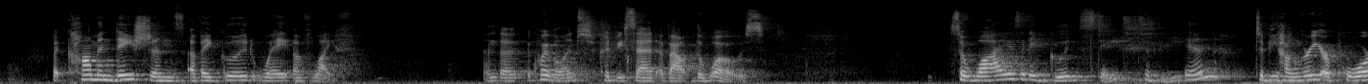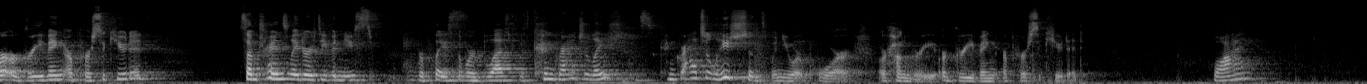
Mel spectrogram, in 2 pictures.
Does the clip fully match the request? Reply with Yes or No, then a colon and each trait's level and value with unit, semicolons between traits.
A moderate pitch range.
No: wide, 5.8 semitones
